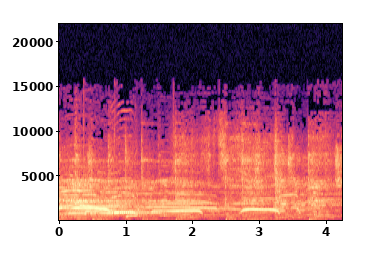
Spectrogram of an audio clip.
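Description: Live pop concert backing music with a steady beat, with audience members cheering and whooping over it.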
